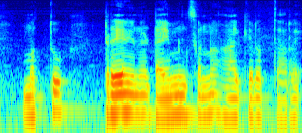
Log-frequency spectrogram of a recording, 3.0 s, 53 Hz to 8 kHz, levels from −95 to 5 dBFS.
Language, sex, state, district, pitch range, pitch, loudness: Kannada, male, Karnataka, Dharwad, 100-115 Hz, 105 Hz, -22 LUFS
